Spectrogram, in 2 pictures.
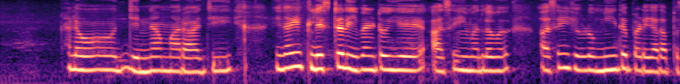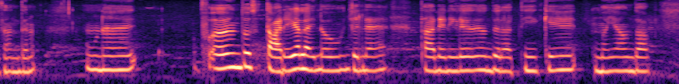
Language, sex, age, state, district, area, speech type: Dogri, female, 18-30, Jammu and Kashmir, Jammu, rural, spontaneous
